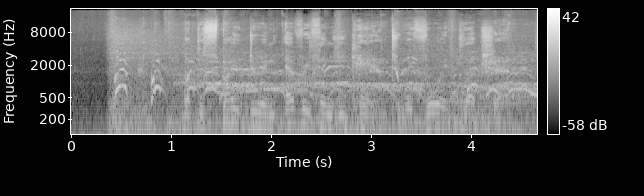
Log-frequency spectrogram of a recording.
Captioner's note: war cries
